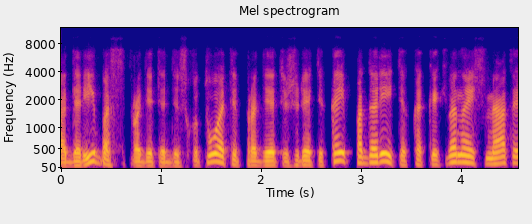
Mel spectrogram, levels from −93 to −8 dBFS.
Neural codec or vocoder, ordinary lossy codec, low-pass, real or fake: none; Opus, 16 kbps; 7.2 kHz; real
